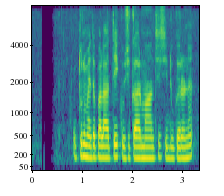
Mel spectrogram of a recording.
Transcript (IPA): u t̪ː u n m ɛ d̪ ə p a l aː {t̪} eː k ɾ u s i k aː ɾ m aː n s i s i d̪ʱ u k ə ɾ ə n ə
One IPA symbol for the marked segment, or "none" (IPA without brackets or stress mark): t̪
